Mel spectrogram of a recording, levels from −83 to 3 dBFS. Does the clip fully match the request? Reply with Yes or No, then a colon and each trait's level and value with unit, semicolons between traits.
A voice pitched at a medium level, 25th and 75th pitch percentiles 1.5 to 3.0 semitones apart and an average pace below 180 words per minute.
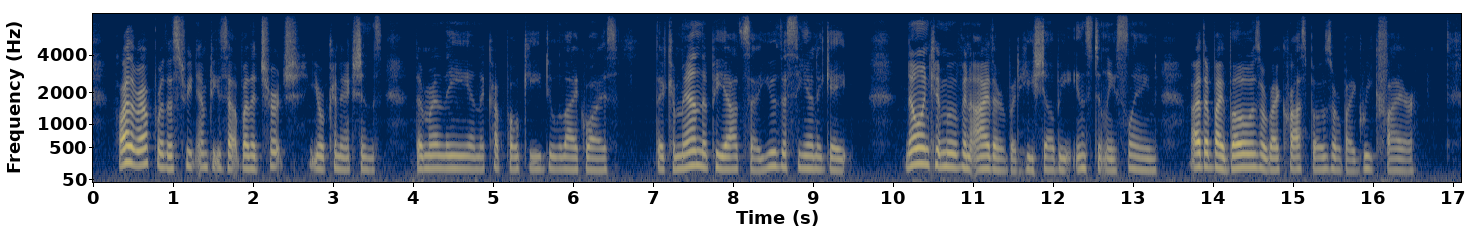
Yes: medium, 180 Hz; narrow, 2.4 semitones; average, 170 wpm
